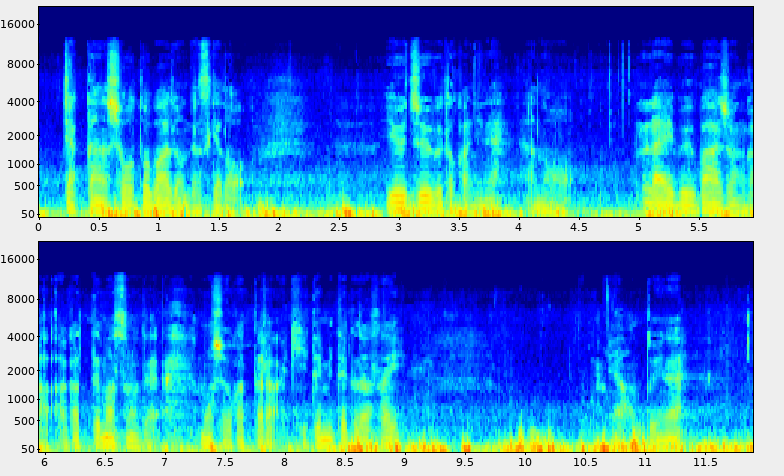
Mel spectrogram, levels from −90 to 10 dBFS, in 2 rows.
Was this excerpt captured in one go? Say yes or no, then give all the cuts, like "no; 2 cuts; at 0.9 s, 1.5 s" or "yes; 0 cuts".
yes; 0 cuts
